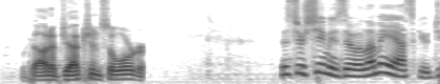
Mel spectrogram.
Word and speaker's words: Shimizu: Shimizu, am I saying it correctly?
